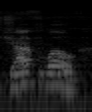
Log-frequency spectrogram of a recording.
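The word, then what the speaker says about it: Jeph Loeb: His name is Jeff Loeb. Yes. I was gonna say Jeff, but I'm like, it's spelled a little differently. It's a PH instead of an F.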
